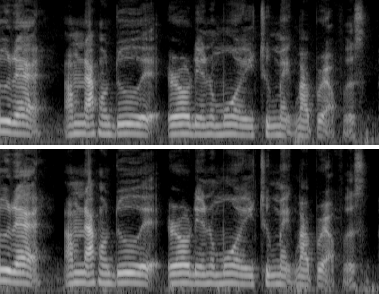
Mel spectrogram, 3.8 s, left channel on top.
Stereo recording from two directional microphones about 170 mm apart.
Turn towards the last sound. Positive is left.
turn(degrees=-25)  # may be behind; listen again after turning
